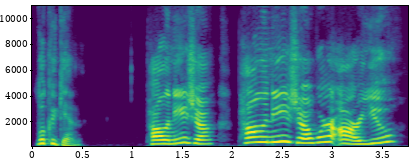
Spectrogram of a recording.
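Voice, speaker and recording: A woman voicing a kindly, excitable male doctor in a storybook, with an exclaiming, questioning manner. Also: extremely high pitch, moderate pace, voice pushed up. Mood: concerned. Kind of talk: storybook read-aloud character voice.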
